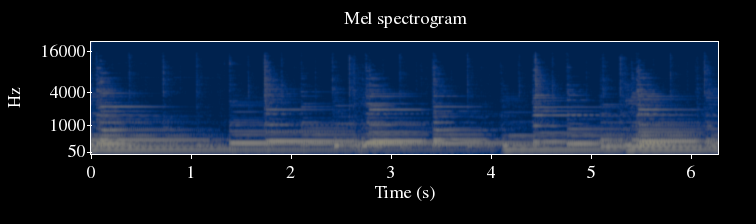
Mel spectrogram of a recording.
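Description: Relaxed acoustic guitar instrumental: plucked and strummed chords changing every second or so over a low sustained bass note.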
